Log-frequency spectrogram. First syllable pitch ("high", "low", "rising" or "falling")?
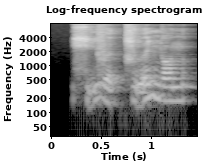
rising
